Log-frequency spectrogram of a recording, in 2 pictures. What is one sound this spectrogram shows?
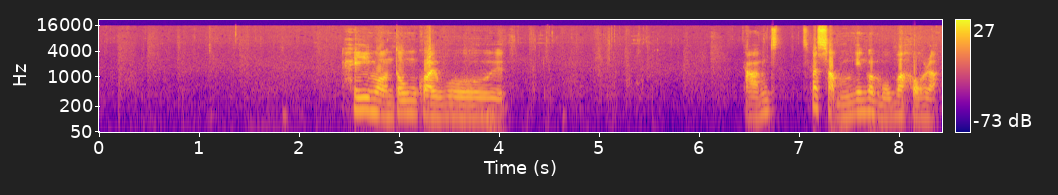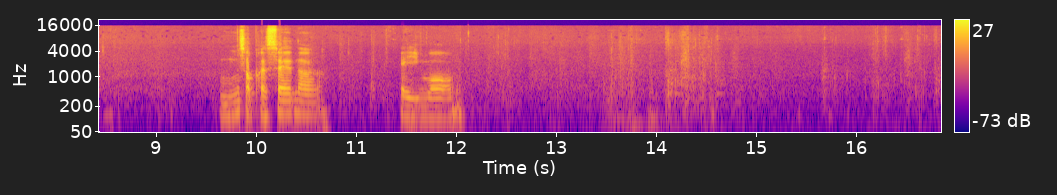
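Footsteps crunch through snow at a running pace.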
